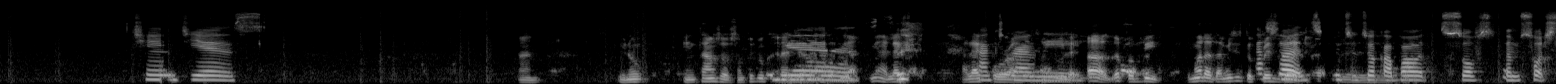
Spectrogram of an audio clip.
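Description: At 5.5–5.67 s and 6.51–6.82 s, faint echo leak appears: a copy of the speech returns about 285 ms late, roughly 25 and 35 dB down. This is likely a loudspeaker-side echo canceller passing residual microphone pickup back into the call. At 7.64–7.91 s, speech is suppressed in double talk. The talker dips by about 10 dB for brief fragments, likely because the canceller mistook the overlap for echo and attenuated everything. From 8.32 to 12.29 s the echo leak is strong, only about 5 dB below the speech, with the same delay of roughly 285 ms. Double-talk suppression recurs within it at 8.79–9.21 s and 10.02–10.14 s, as short 10 dB dropouts. At 12.54–13.39 s the suppression deepens to around 20 dB. At 13.04–13.45 s, echo returns at about 10 dB down, with a delay of 287 ms.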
